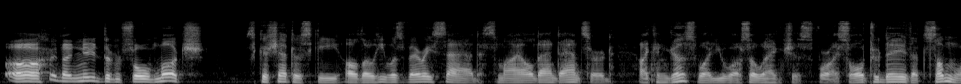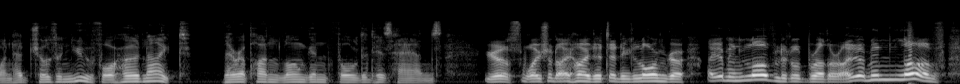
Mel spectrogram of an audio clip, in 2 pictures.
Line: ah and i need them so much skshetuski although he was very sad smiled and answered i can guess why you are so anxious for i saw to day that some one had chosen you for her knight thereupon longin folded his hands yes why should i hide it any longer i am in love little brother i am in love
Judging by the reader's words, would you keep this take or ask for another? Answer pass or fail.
pass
